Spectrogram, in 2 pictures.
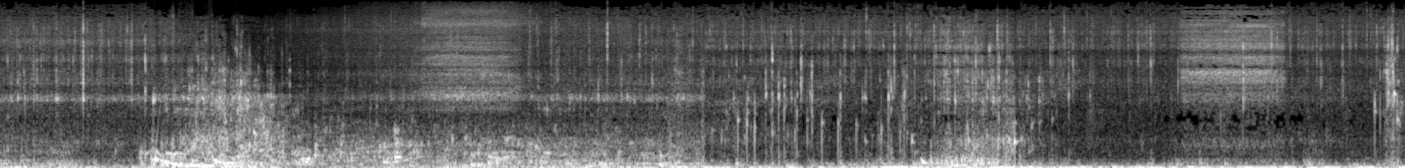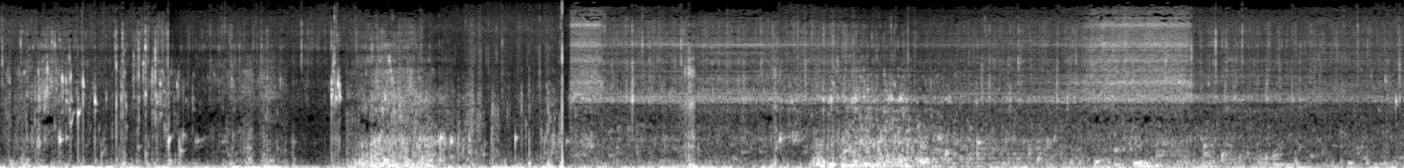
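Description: Water sloshing and gurgling around a GoPro camera, heard as muffled low swells that rise and fall every few seconds. A faint steady high tone comes and goes.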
